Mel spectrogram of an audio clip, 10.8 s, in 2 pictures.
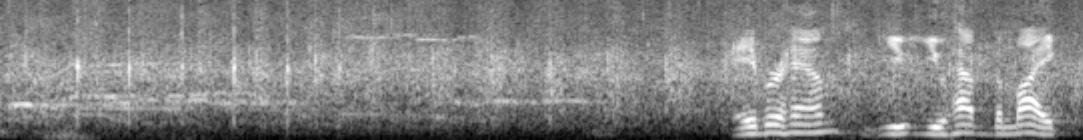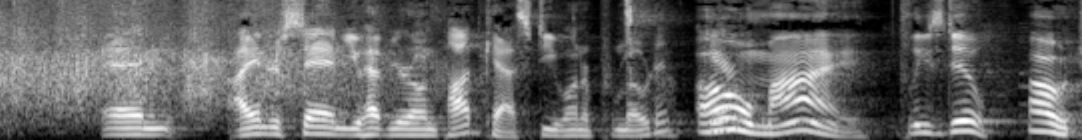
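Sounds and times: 
live audience applause: 0.0 - 8.2
speech: 3.6 - 10.8.

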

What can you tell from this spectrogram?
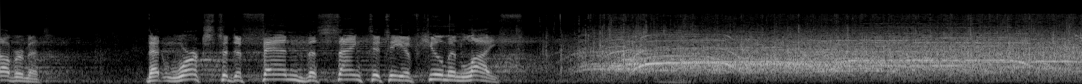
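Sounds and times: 
speech: 0.0 - 0.7, 1.4 - 5.3
crowd applause: 5.5 - 10.8
crowd whistles and cheers: 5.8 - 10.8.

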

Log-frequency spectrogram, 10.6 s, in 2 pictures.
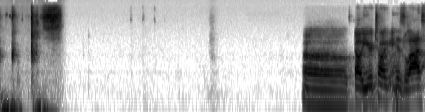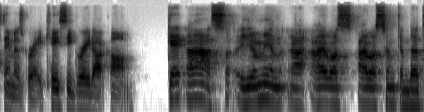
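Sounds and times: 
typing on a computer keyboard: 0.0 - 0.8
speech: 3.8 - 10.5.

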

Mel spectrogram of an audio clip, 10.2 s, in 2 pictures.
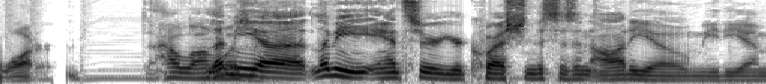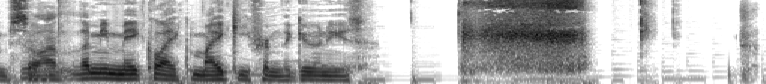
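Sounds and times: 
speech: 0.0 - 7.6
asthma inhaler puff: 8.2 - 9.1.

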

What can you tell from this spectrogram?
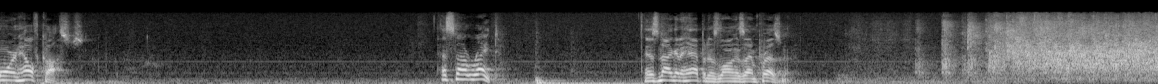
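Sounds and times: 
speech: 0.0 - 0.9, 4.4 - 5.1, 6.4 - 8.0
crowd applauding a speech: 9.1 - 11.5.

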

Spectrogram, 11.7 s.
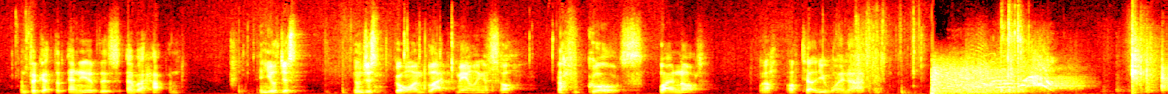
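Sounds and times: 
speech: 0.2 - 2.0, 2.6 - 9.0
gunshot in a tense drama scene: 9.3 - 11.0.

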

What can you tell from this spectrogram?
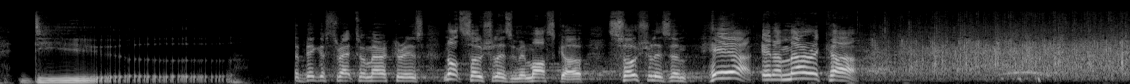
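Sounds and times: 
speech: 0.4 - 1.3, 3.1 - 8.9
polite audience applause: 8.4 - 11.3.

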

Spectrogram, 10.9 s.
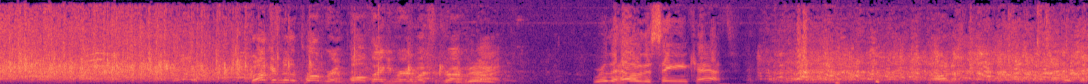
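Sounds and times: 
studio audience applause: 0.0 - 4.9, 9.2 - 10.8
speech: 2.5 - 5.1, 5.9 - 7.4, 8.4 - 10.0
laughter: 7.5 - 10.8.

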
